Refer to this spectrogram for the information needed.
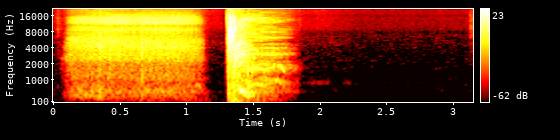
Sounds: Sneeze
